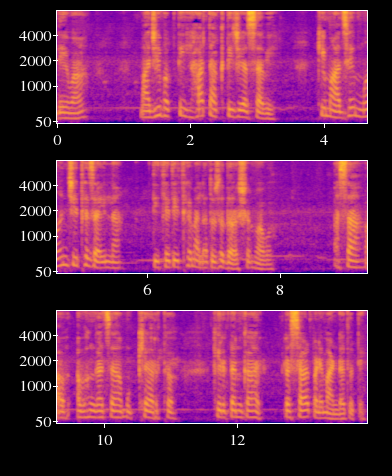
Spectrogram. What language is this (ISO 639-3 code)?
mar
